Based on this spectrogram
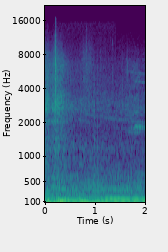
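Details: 1999 Ford Festiva subcompact, 25 years old and bought cheap, started for the first time after purchase: a quick catch, then a steady low rumble settling without misses or knocks; the small four-cylinder starts and runs cleanly.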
